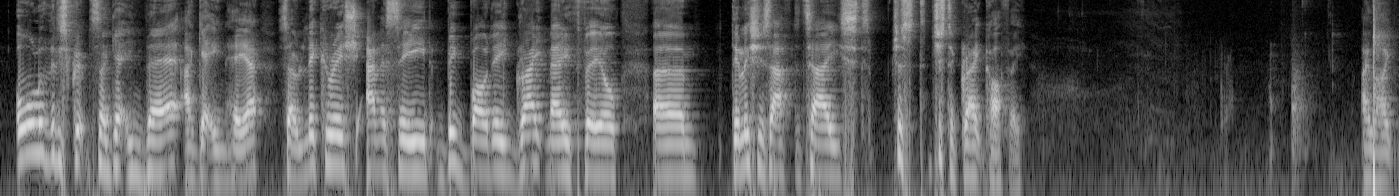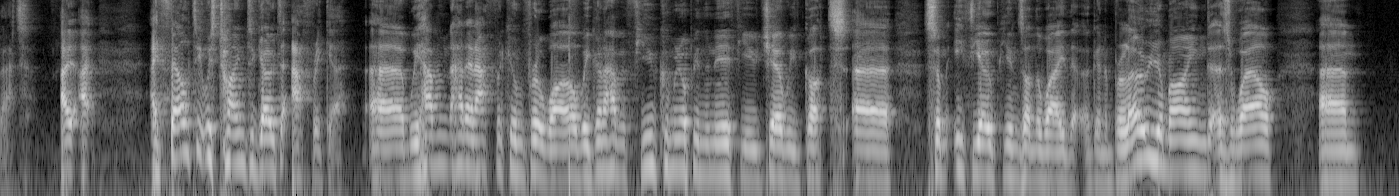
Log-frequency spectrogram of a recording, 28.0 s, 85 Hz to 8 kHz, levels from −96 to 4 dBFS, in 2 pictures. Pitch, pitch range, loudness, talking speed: 150 Hz, 135-165 Hz, -20 LUFS, 175 wpm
